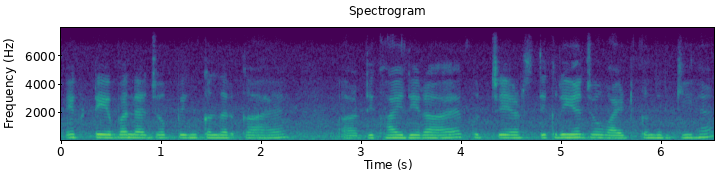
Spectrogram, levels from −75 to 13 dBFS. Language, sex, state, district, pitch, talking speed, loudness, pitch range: Hindi, female, Haryana, Charkhi Dadri, 200 Hz, 210 wpm, -14 LUFS, 195-210 Hz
